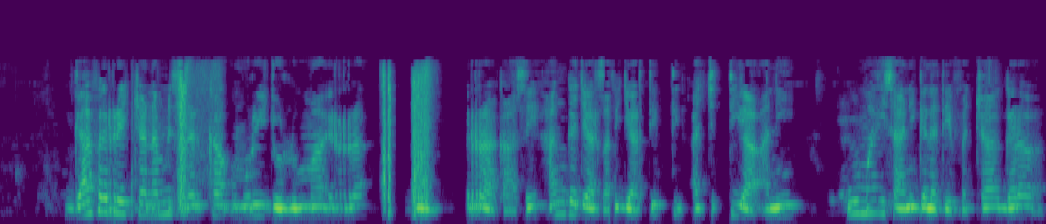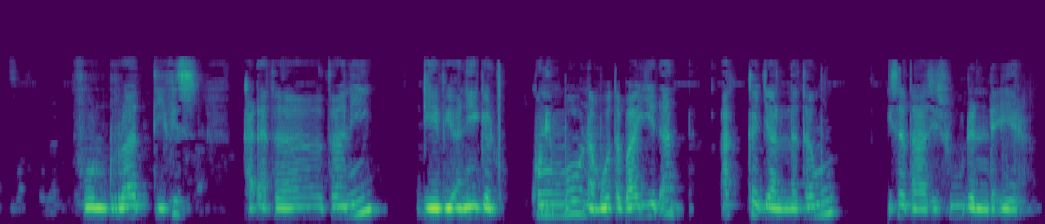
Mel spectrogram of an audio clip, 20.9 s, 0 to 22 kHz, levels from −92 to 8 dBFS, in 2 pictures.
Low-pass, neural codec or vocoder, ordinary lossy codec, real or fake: 7.2 kHz; none; MP3, 32 kbps; real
